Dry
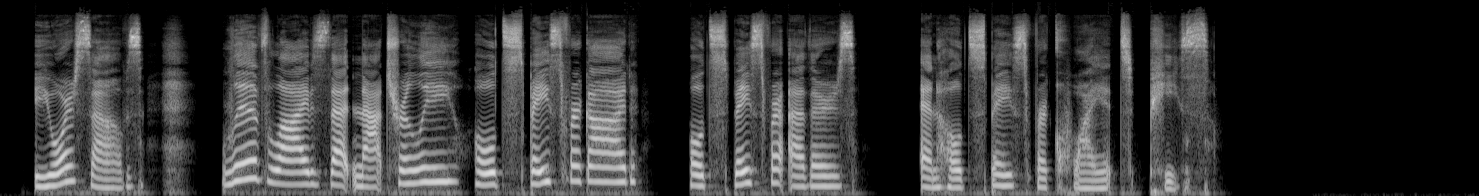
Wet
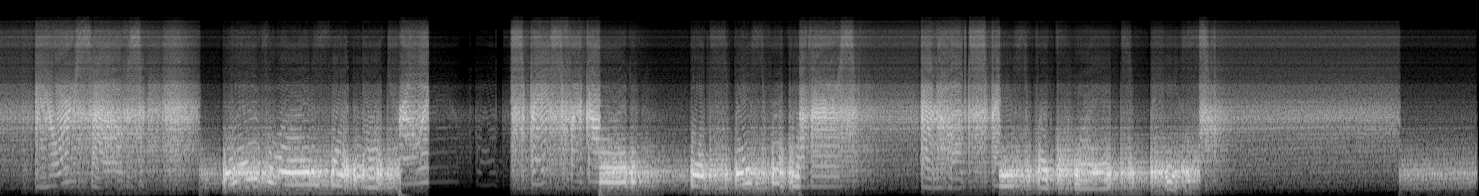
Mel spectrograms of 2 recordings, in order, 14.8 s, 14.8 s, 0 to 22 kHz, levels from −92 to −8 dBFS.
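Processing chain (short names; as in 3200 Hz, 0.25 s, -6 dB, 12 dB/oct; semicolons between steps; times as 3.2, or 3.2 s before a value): per-bin compression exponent 0.2; 4.28–5.12 flipped gate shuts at -11 dBFS, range -27 dB; LFO band-pass square 0.25 Hz 450–1900 Hz; endless flanger 9.1 ms +0.57 Hz; gain +3 dB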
